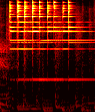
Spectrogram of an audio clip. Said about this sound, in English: Oh, listen, there's the closing bell.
